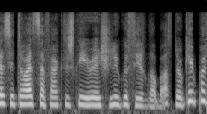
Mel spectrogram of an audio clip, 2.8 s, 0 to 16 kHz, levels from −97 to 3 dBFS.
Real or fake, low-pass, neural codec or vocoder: fake; 10.8 kHz; codec, 16 kHz in and 24 kHz out, 0.4 kbps, LongCat-Audio-Codec, four codebook decoder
